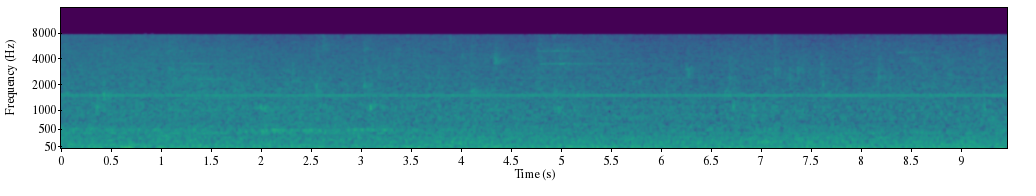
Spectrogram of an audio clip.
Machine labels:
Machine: pump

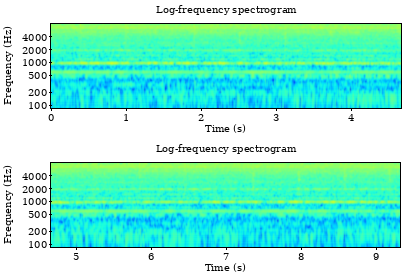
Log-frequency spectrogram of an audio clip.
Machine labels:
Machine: slide rail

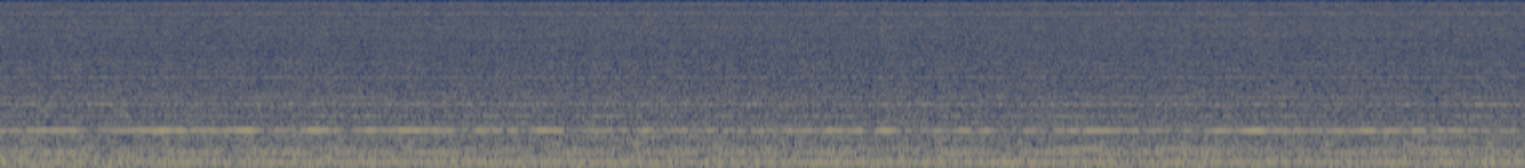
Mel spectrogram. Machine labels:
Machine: slide rail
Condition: normal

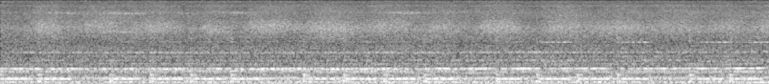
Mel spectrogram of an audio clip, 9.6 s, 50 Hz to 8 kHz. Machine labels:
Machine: slide rail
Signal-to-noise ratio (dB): 0 dB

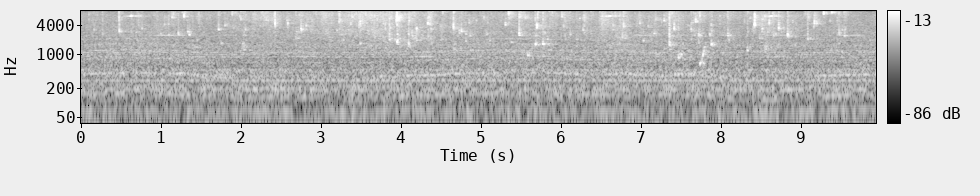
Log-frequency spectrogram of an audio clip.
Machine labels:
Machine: pump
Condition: normal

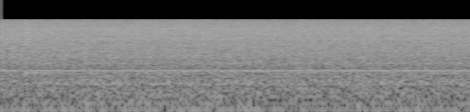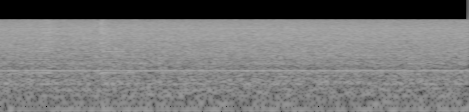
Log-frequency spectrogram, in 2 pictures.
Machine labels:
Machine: slide rail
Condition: normal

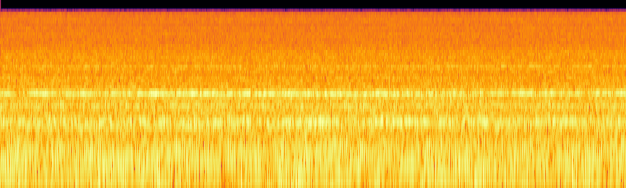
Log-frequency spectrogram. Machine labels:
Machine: fan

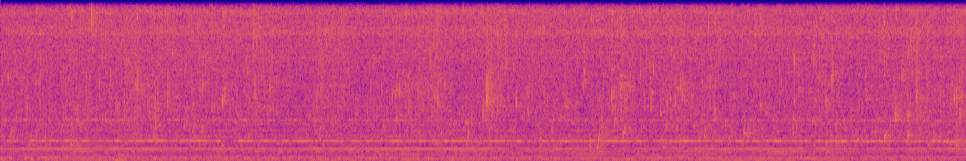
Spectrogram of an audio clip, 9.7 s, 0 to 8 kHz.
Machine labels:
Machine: pump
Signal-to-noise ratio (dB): -6 dB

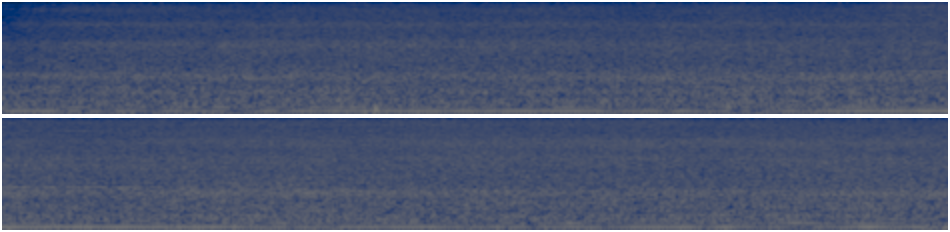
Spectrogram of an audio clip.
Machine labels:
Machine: fan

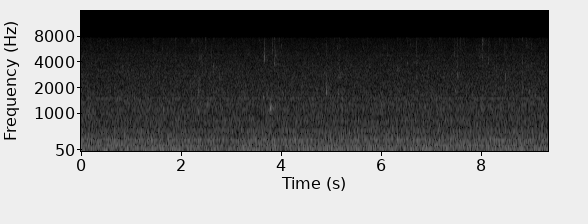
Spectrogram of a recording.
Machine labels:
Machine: pump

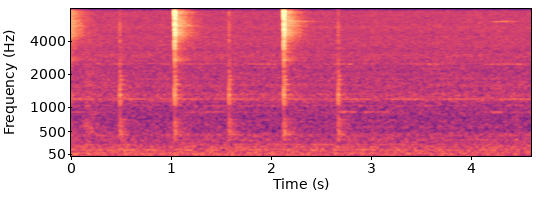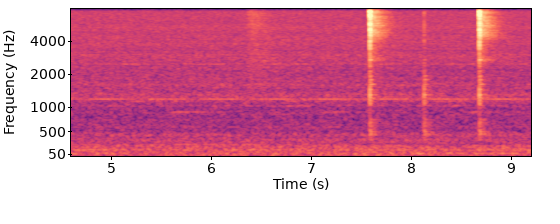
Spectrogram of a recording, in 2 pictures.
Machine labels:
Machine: valve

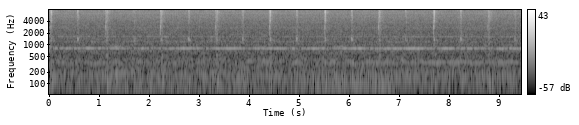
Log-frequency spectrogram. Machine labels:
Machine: valve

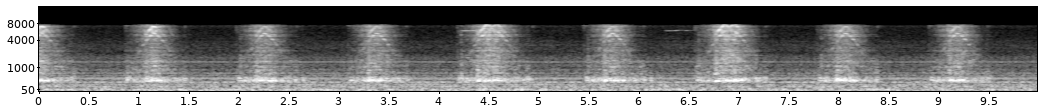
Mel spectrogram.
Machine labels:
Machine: slide rail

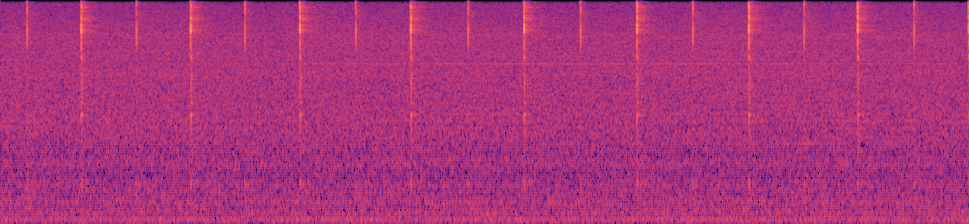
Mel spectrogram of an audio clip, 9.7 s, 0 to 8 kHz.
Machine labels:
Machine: valve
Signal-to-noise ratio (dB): -6 dB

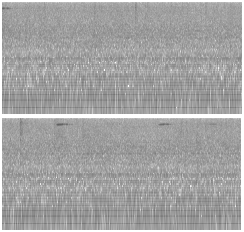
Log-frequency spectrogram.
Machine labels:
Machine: fan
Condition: normal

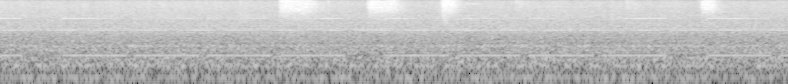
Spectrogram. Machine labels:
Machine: slide rail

